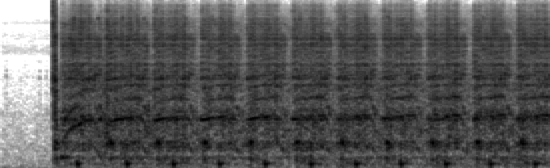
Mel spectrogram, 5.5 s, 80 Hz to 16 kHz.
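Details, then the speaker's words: Ford Maverick sitting 26 years, previously seized, plugs out and carburetor off: starter spins engine about two turns a second with even light chuff, no firing, spitting oil out; it's turning over. "That's good. It's spitting oil out, so it's kicking over. Well, that's a good sign."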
